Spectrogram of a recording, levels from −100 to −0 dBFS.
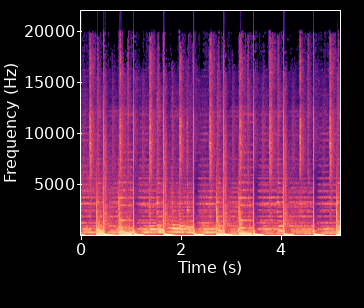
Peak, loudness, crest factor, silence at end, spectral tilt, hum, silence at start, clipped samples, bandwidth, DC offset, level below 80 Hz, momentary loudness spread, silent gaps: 0 dBFS; -10 LUFS; 8 dB; 0 s; -6 dB/octave; none; 0 s; under 0.1%; 19 kHz; under 0.1%; -10 dBFS; 4 LU; none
